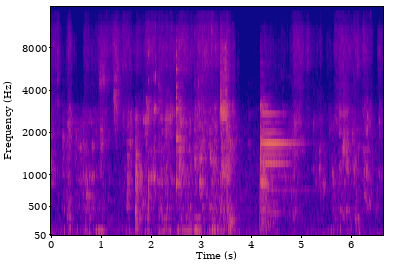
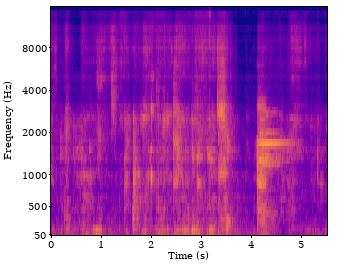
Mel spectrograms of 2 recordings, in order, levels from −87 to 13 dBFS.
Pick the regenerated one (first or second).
second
